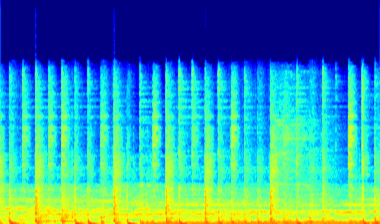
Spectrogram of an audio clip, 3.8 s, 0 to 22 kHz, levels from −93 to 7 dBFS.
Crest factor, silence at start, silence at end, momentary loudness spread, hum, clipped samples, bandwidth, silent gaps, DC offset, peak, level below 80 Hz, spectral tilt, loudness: 16 dB; 0 s; 0 s; 2 LU; none; under 0.1%; 16 kHz; none; under 0.1%; 0 dBFS; -20 dBFS; -5 dB/octave; -17 LUFS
